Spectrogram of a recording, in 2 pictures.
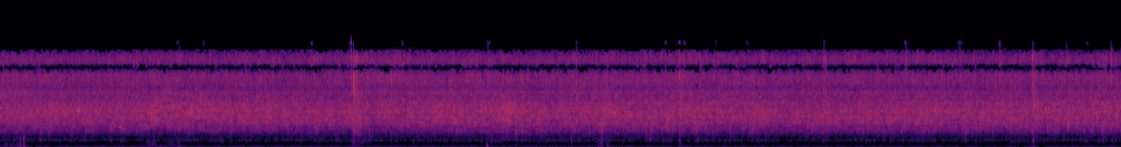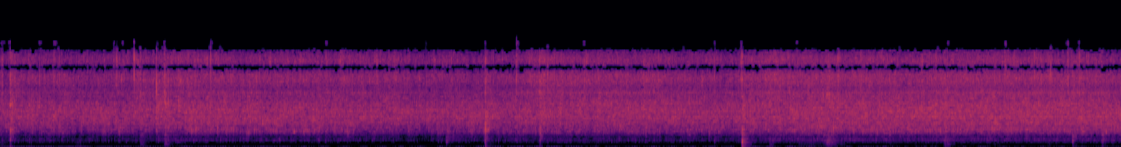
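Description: Whole frogs frying in oil in a steel wok: a steady sizzle with a few sharp clicks and pops scattered through it.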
